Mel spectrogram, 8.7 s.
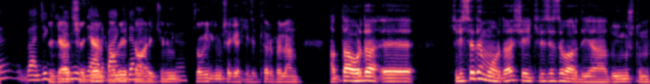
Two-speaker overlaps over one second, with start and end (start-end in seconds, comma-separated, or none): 0.6-2.5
